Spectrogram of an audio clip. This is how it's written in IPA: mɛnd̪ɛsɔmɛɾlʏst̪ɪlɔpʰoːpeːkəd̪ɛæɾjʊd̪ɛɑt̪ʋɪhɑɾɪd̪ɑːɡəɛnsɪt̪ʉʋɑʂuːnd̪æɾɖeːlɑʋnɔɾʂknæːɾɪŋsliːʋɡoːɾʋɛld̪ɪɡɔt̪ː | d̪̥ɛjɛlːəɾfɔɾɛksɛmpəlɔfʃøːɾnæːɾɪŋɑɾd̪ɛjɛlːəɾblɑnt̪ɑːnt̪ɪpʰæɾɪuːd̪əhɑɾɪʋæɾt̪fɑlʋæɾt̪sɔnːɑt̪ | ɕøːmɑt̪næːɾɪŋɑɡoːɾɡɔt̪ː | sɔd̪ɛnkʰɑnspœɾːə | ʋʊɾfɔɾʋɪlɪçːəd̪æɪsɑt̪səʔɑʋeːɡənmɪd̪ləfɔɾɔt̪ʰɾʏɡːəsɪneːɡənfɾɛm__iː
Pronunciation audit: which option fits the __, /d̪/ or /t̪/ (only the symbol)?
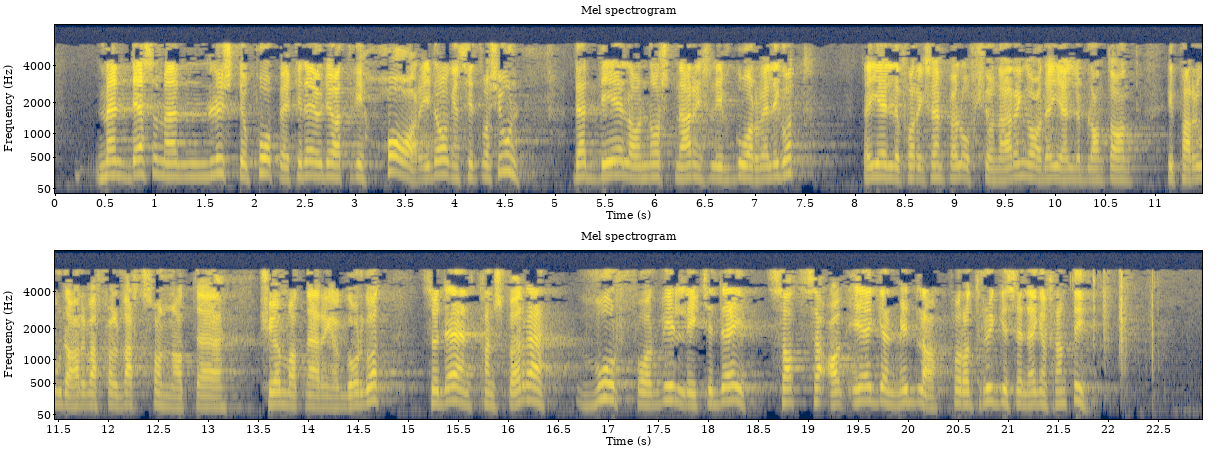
t̪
